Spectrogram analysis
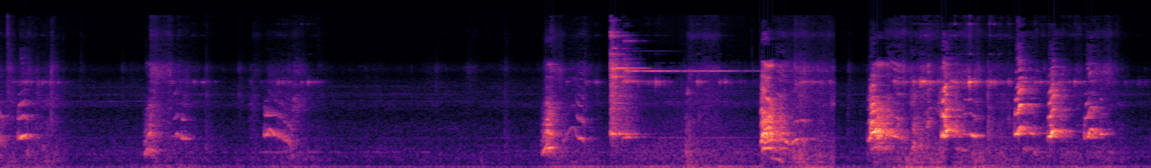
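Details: Pet pug Toto at home in India gives scattered yips and whines early on, then a fast run of sharp barks roughly every half second in the last few seconds, with a faint tone in the background.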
